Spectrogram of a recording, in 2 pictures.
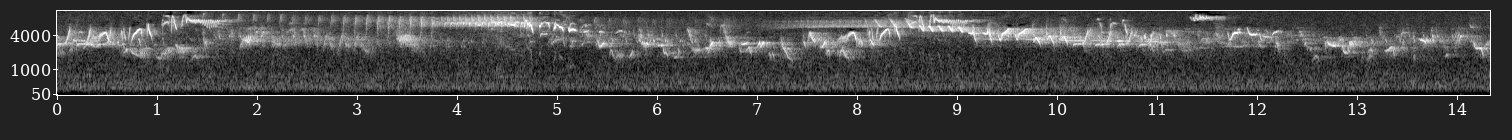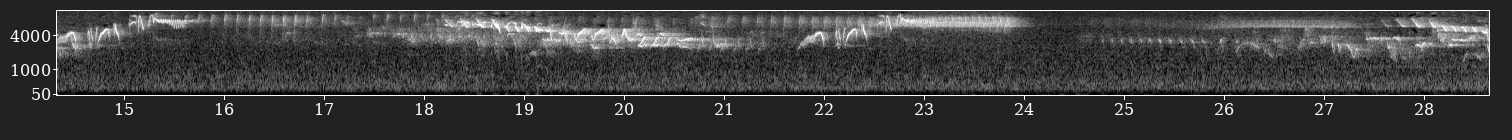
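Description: Birds singing: a dense, overlapping run of quick chirps and trills, easing off briefly near the end.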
